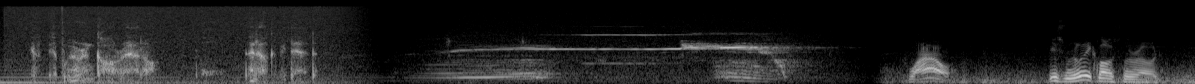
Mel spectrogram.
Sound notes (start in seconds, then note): 4.0 elk Bugling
